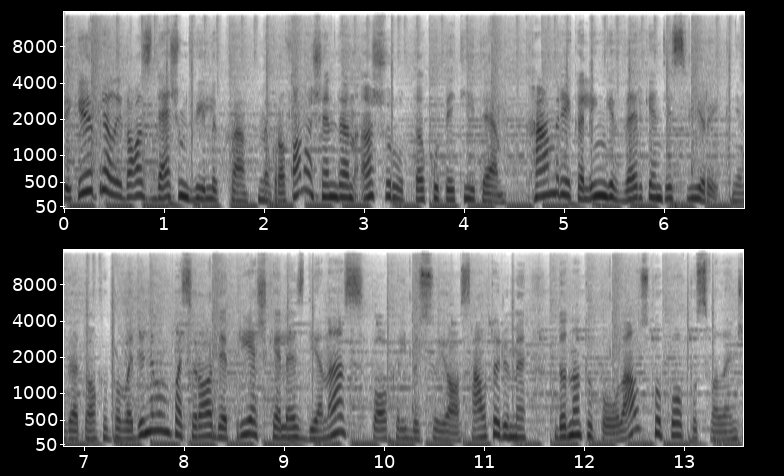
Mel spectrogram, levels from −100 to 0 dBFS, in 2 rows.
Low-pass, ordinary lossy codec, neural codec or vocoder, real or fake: 14.4 kHz; AAC, 64 kbps; none; real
